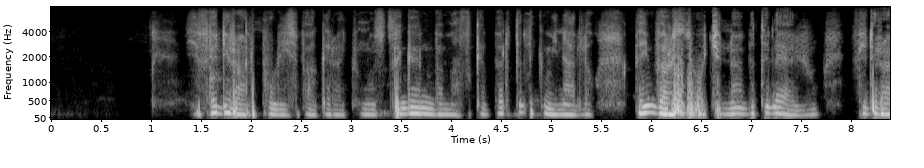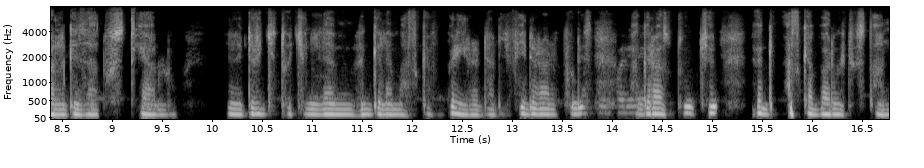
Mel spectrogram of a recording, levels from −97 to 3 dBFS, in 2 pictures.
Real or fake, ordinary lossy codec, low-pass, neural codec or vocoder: real; Opus, 16 kbps; 7.2 kHz; none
